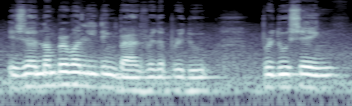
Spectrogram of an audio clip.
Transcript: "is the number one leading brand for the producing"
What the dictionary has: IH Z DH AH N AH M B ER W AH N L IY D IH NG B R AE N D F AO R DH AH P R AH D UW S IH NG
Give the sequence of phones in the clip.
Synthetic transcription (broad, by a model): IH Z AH N AH M B ER W AH N L IY D IH NG B AE N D F AO R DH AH P R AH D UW S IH NG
